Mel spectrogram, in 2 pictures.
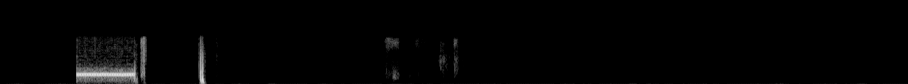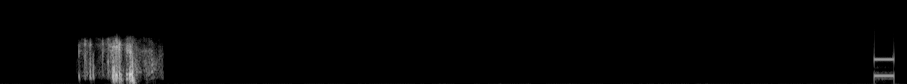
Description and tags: Phone rings, call receiver answers call, silence, then hangs up phone.
call, calling, dial, house-phone, land, land-line, line, phone, ring, ringing, telephone, tone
